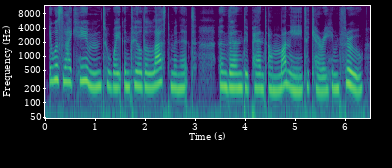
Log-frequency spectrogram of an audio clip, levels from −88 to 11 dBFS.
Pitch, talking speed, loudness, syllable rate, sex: 225 Hz, 175 wpm, -19 LUFS, 4.4 syllables/s, female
